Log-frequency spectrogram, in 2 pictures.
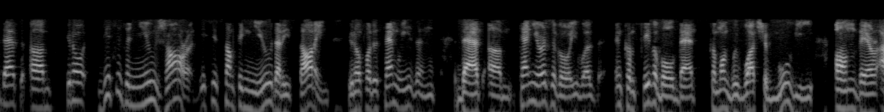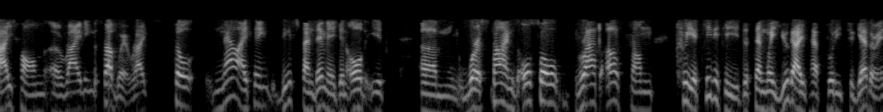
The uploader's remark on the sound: On the phone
